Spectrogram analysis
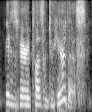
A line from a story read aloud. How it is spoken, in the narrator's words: he said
